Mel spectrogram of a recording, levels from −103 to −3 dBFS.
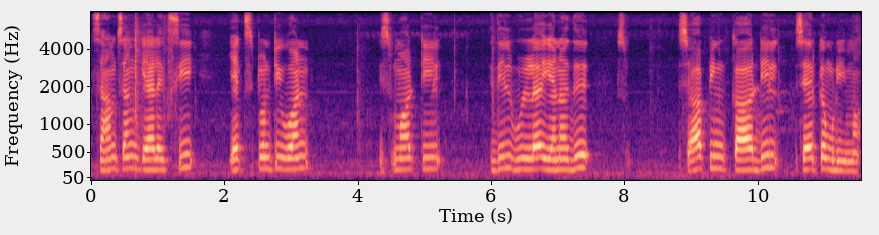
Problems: constant background noise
